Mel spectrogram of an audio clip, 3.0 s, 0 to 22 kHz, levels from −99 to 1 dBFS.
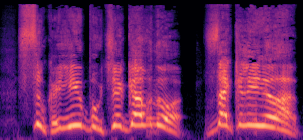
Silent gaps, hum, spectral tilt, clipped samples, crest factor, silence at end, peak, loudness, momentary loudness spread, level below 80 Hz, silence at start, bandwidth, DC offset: none; none; -3 dB/octave; under 0.1%; 18 dB; 0.1 s; -2 dBFS; -18 LUFS; 8 LU; -72 dBFS; 0.2 s; 19.5 kHz; under 0.1%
